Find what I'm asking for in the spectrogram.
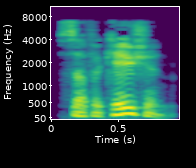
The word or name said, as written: suffocation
